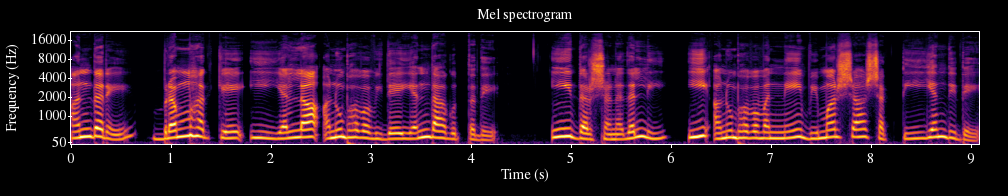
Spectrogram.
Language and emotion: Kannada, neutral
